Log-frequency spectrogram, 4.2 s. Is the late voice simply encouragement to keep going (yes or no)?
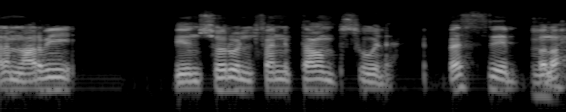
yes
